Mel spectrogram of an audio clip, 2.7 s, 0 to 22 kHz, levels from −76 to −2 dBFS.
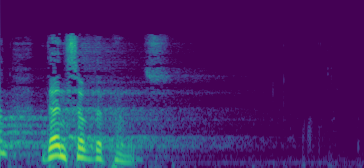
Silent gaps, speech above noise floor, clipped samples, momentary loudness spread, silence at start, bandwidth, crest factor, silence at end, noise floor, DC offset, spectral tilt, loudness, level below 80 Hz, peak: none; 42 dB; under 0.1%; 20 LU; 0 s; 10.5 kHz; 22 dB; 1.45 s; -62 dBFS; under 0.1%; -4.5 dB/octave; -20 LUFS; -54 dBFS; -2 dBFS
